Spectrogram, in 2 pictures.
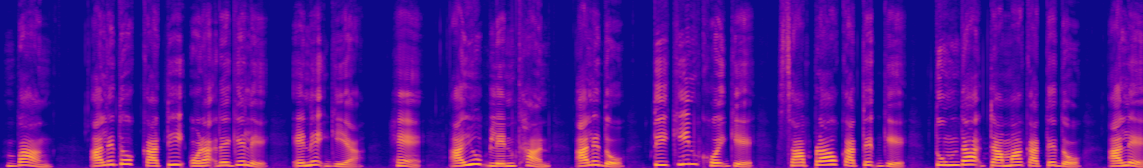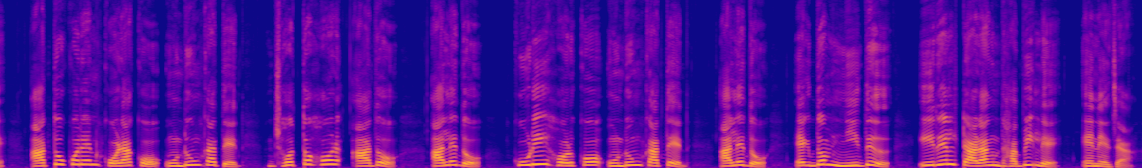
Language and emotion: Santali, neutral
